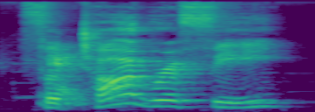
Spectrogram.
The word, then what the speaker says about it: photography: You can call it a photo, a picture, or a photograph. You take photos, you take photographs. With my phone. With your phone. Okay. Right? Okay. Photography, 4 syllables. Photography, and the second syllable is stressed, is the study of taking photos.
